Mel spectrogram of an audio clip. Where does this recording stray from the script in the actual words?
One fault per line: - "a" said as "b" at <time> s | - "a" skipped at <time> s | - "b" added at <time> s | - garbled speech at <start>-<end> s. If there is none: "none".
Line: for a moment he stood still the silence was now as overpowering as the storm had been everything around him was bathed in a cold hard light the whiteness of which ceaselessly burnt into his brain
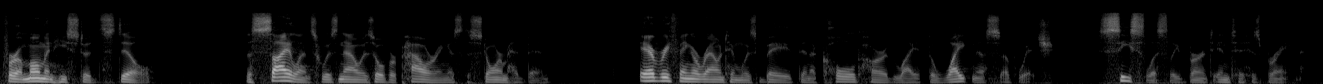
none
